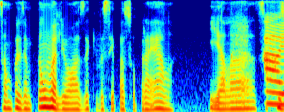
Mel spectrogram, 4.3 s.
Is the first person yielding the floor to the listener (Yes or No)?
Yes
